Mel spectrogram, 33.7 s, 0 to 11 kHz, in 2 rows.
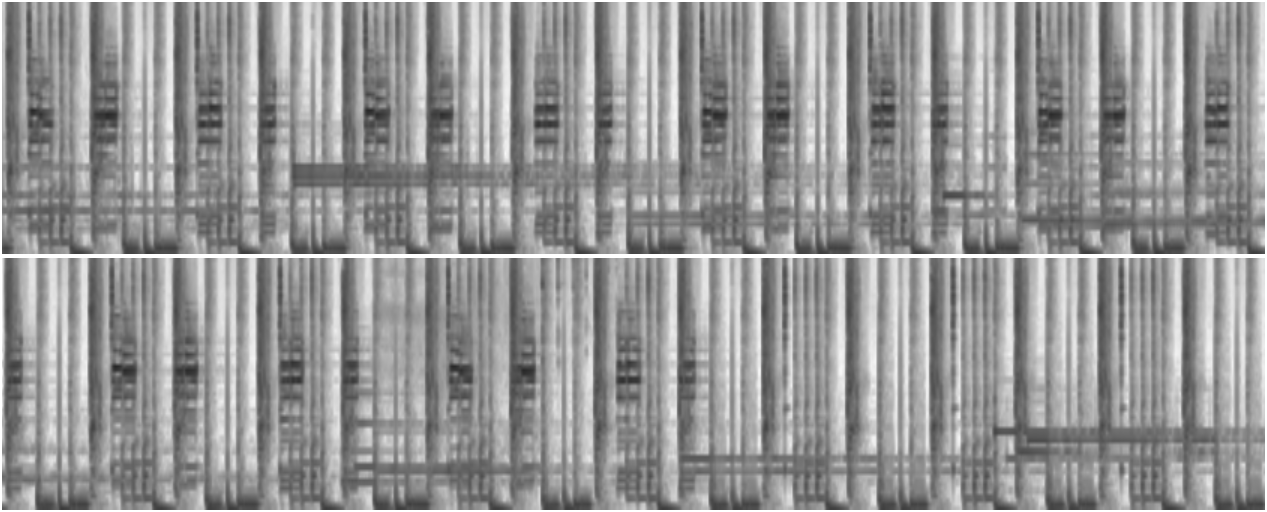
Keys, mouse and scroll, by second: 3.6 click, 4.6-4.9 scroll down 1, 5.6-11.6 drag, 11.9-12.7 scroll up 2, 14.1-15.5 drag, 16.8-17.1 scroll down 1, 18.0 scroll up 1, 19.2-21.8 drag, 22.0-24.6 drag, 25.0-27.7 drag, 28.6-30.7 drag, 31.9-32.2 scroll down 2, 32.6 1.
